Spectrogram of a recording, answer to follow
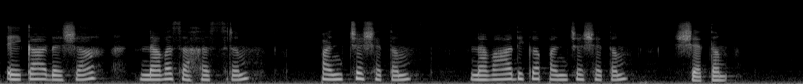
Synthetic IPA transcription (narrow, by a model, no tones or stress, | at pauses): eːkaːd̪ɐʃaː | nɐʋɐsɐhɐsɾɐm | pɐɲt͡ʃɐʃɐt̪ɐm | nɐʋaːd̪ikɐpɐɲt͡ʃɐʃɐt̪ɐm | ʃɐt̪ɐm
